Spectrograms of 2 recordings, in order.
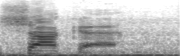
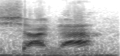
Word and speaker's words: Shaka: the Zulu Kingdom in Shaka probably say although dad would shout at me for pronouncing it like that it's Shaga the K is pronounced as a g shulu um probably formed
